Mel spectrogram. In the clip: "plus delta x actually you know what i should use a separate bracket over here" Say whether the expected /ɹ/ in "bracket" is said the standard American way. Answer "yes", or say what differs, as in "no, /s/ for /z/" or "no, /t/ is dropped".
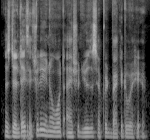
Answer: no, /ɹ/ is dropped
